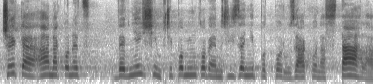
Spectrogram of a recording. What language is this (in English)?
Czech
